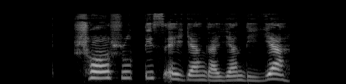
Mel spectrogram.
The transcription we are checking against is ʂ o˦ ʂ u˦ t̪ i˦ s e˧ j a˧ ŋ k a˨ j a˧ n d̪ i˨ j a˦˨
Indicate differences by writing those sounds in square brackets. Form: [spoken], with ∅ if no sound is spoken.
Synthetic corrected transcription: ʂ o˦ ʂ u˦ t̪ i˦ s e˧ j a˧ ŋ [ɡ] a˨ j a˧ n d̪ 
